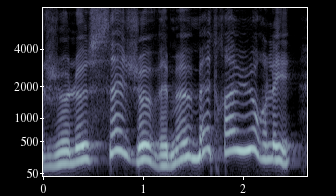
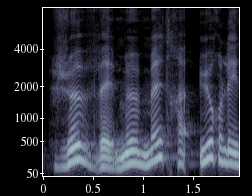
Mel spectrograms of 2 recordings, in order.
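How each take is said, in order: First: Higher, slow, rising toward hysteria; mounting inner dismay. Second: Slow, measured thought before a scream; contained inner dismay. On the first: Wife alone in her thoughts, mounting dismay. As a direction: let the held-back scream start to build. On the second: Wife recoiling from the fur, contained dismay. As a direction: say it slowly to yourself, holding back. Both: A narrator's reading. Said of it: "se dit-elle".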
